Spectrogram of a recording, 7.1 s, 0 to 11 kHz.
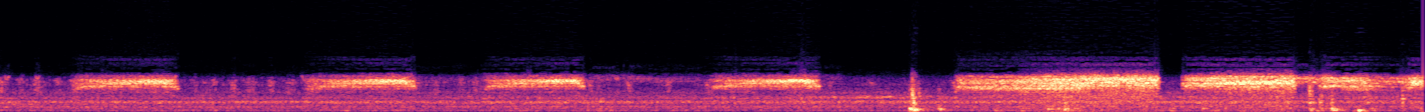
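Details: Owlets at an evening feeding, 13 March 2015, adults bringing mice and a gopher; rasping screech-hisses repeated about once a second, growing longer and more continuous toward the end, with a sharp knock midway.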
